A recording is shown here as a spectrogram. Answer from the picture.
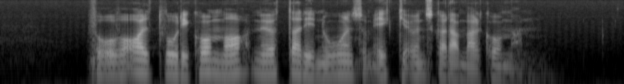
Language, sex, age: Norwegian, male, 49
